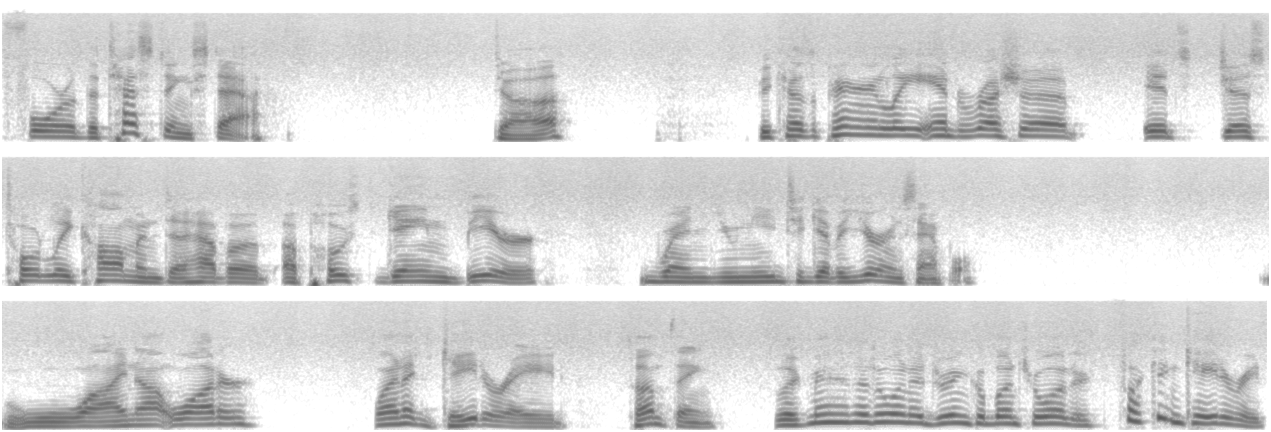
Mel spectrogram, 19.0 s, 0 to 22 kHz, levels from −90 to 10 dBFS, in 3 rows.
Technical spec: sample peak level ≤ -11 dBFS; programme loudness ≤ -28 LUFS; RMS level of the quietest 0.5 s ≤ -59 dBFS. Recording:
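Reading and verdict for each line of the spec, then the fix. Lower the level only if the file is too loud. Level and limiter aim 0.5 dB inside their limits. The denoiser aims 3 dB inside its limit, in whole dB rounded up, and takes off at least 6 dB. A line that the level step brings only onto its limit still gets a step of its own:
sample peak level -20.5 dBFS: OK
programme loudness -35.5 LUFS: OK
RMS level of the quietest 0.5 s -55 dBFS: fail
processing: denoiser 7 dB, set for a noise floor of -55 dBFS

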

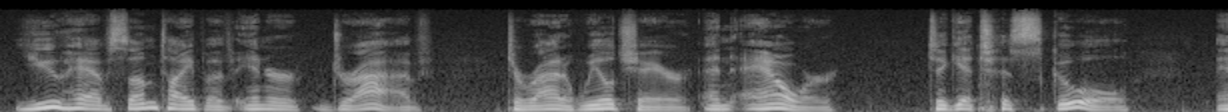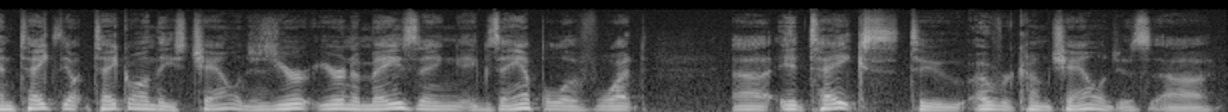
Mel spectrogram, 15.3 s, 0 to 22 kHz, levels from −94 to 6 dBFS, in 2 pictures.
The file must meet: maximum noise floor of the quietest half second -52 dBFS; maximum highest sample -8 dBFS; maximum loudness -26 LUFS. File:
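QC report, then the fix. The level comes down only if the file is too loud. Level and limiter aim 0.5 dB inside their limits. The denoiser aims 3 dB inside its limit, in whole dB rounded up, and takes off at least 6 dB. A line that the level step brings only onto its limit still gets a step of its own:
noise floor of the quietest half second -55 dBFS: OK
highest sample -9.0 dBFS: OK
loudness -24.5 LUFS: fail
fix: gain -2 dB

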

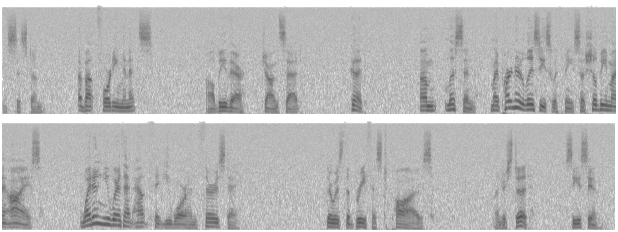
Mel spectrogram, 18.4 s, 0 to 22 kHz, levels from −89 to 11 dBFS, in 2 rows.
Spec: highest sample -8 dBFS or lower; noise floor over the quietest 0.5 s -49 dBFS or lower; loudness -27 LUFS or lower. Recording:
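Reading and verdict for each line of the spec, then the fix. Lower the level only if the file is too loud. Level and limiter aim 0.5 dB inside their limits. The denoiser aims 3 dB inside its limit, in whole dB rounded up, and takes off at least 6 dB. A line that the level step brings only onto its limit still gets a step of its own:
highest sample -15.0 dBFS: OK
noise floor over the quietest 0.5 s -40 dBFS: fail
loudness -30.5 LUFS: OK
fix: denoiser 12 dB, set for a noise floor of -40 dBFS

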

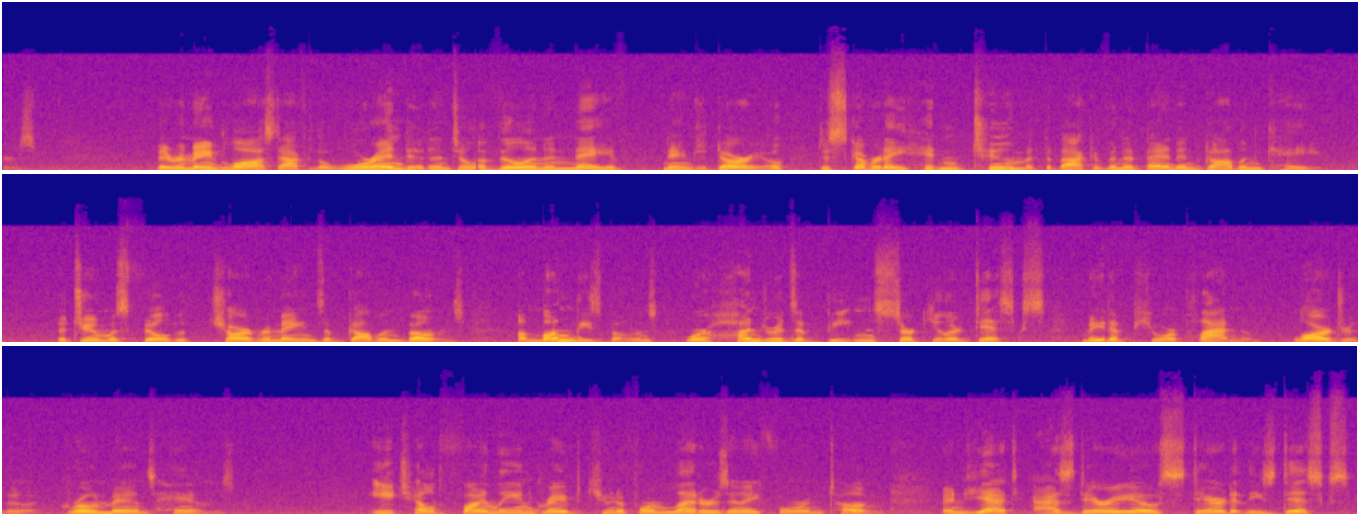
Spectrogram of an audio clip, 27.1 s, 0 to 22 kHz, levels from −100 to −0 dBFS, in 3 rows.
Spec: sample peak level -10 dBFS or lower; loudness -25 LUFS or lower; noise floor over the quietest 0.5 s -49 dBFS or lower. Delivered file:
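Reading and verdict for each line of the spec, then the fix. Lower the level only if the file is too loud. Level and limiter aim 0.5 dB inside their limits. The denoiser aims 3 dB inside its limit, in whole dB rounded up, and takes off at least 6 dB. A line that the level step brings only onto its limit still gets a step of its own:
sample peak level -3.0 dBFS: fail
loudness -20.5 LUFS: fail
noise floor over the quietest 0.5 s -43 dBFS: fail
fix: denoiser 6 dB, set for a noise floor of -43 dBFS; gain -5 dB; limiter -10.5 dBFS

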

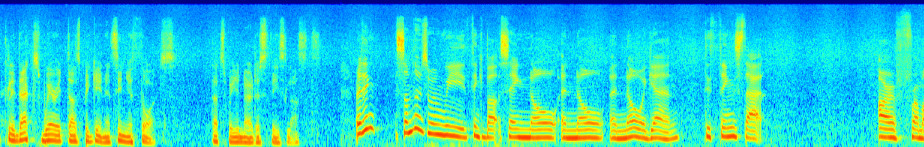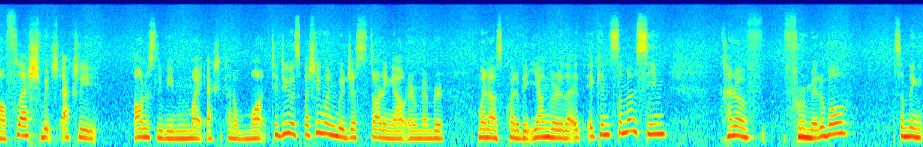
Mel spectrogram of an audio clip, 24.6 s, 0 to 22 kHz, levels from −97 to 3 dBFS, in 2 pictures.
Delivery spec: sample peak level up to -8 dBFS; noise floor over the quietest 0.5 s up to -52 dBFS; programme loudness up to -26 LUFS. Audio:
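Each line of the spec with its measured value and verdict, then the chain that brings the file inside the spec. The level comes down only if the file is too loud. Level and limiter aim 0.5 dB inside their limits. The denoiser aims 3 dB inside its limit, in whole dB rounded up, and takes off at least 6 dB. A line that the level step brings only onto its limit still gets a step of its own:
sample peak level -6.0 dBFS: fail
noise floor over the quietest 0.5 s -44 dBFS: fail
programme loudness -20.5 LUFS: fail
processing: denoiser 6 dB, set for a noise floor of -44 dBFS; gain -6 dB

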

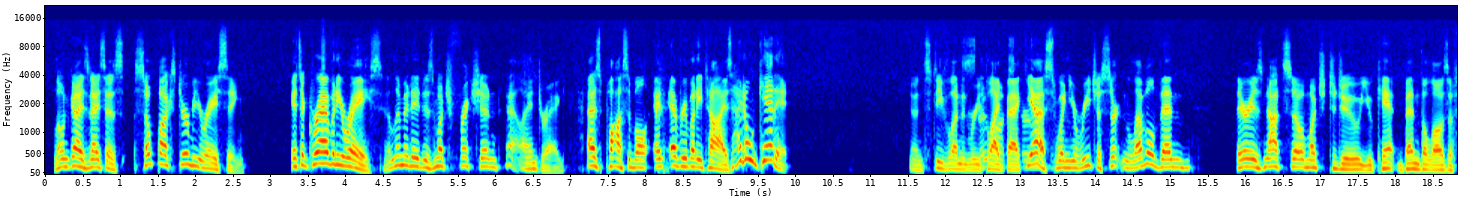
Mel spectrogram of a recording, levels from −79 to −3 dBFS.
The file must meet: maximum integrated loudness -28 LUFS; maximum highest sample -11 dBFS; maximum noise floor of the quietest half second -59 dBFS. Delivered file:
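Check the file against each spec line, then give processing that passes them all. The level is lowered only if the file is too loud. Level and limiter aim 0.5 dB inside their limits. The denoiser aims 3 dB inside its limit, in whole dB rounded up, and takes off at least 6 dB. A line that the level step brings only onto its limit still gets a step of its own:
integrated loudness -21.0 LUFS: fail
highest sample -4.0 dBFS: fail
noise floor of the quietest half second -57 dBFS: fail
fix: gain -7.5 dB

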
